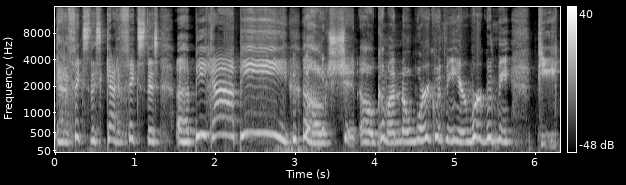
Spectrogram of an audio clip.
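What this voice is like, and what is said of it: Mimikyu doing a Pikachu impression. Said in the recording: “Mimikyu keeps up its impersonation of Pikachu.”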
